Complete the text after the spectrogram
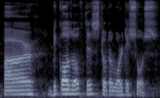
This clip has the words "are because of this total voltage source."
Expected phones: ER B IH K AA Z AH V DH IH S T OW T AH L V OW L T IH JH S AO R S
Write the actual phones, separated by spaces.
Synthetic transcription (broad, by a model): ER B IH K AA Z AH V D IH S T OW T AH L W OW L T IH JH S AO R S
